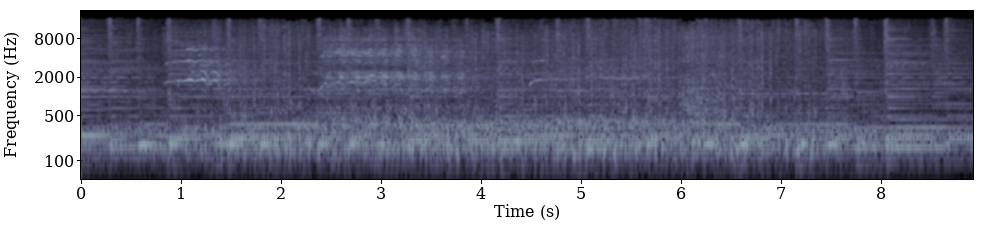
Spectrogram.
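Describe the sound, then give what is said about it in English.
Steady clip-clop of horse hooves runs throughout, with a loud whinny rising over the rhythmic hoofbeats early on and a few shorter neighs following. “What are they? Answer, horses!”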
